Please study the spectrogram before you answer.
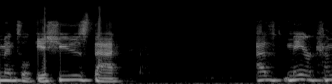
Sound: silence

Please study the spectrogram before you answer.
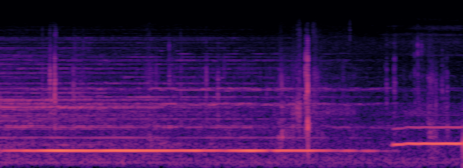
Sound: bones cracking

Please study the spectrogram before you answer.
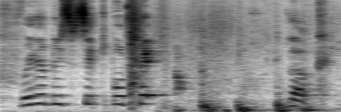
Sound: slap; feet stomping

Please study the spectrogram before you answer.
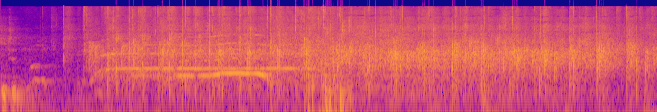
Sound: audience applauds; audience cheers

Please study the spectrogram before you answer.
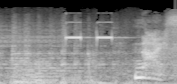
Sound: timer beeps

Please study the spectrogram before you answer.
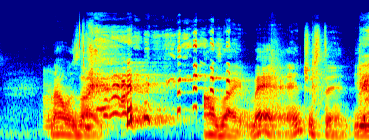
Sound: laughing

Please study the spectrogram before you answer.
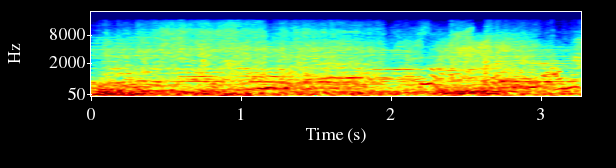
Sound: flames crackle

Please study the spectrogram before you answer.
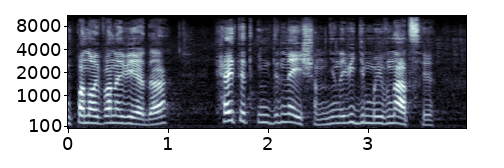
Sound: then same but in Russian

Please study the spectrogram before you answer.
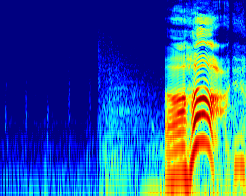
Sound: guns shooting

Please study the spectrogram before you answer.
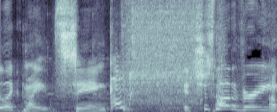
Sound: water pouring from tap

